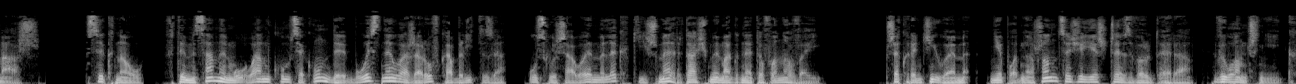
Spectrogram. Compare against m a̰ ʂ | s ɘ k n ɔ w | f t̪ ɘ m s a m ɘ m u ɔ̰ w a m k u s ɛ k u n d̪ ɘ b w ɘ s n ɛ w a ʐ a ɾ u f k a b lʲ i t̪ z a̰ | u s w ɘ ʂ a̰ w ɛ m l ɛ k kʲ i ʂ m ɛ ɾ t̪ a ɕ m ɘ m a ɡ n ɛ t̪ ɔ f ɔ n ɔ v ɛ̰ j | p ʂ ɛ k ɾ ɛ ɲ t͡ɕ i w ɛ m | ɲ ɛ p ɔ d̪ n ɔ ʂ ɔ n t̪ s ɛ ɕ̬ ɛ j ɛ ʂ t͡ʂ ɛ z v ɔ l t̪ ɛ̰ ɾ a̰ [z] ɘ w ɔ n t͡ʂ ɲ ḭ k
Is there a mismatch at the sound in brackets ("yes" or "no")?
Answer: yes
